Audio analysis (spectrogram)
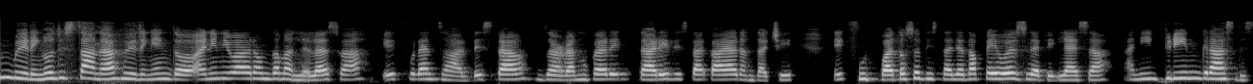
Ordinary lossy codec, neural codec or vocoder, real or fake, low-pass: none; codec, 16 kHz, 0.5 kbps, X-Codec, HuBERT features, trained on LibriSpeech; fake; none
